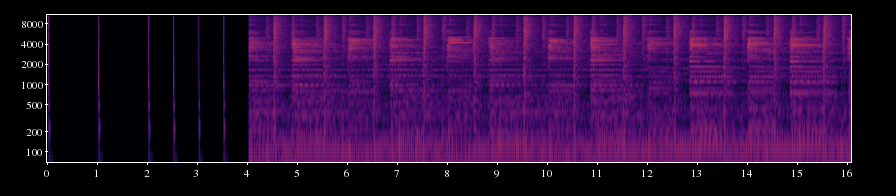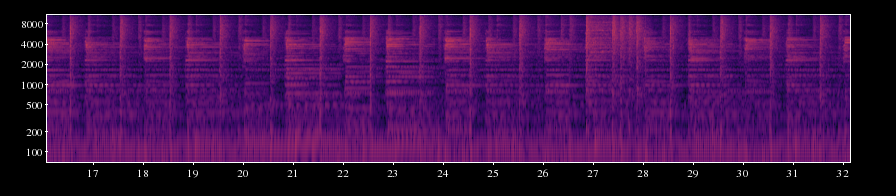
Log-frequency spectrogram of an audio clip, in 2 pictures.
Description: rythmique 2 120

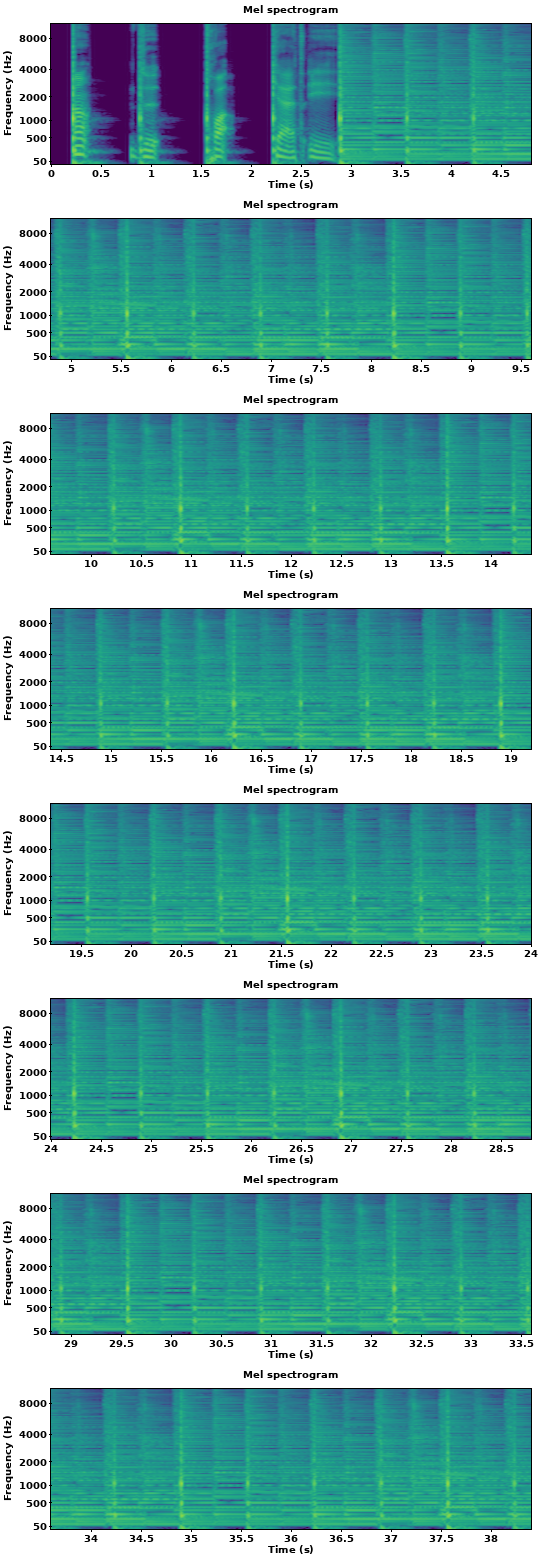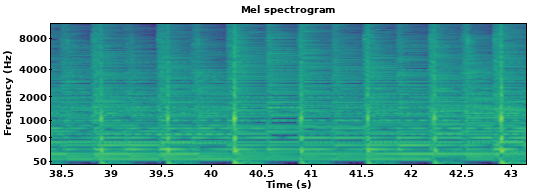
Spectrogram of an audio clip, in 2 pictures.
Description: Flèches vers le bas et le haut

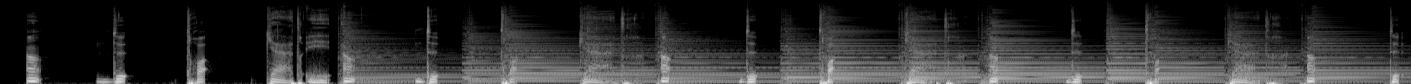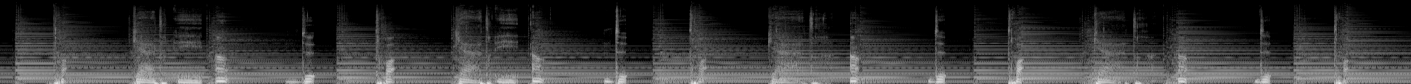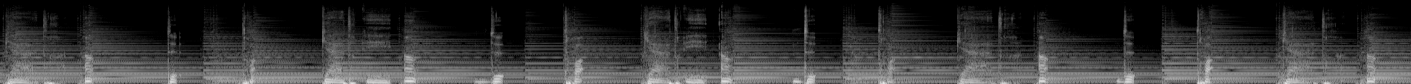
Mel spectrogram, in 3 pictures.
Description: moyen travailler la rythmique; De 0 à vos premières suites d'accords

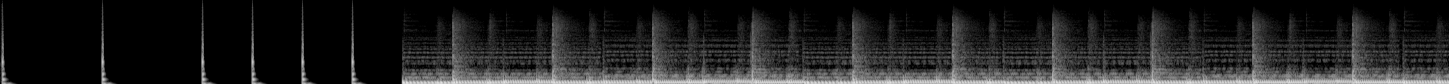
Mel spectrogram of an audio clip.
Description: backing majeur, 120

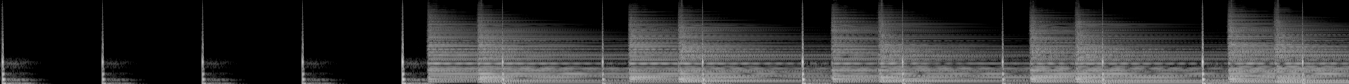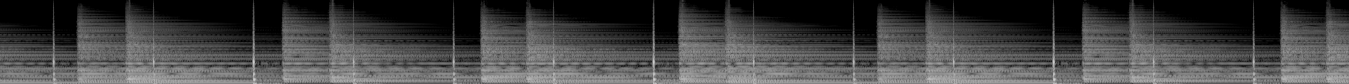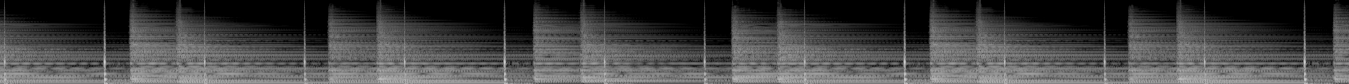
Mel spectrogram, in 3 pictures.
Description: Deux flèches vers le haut

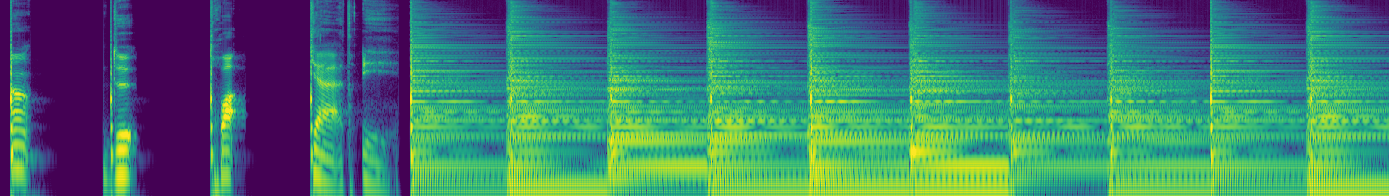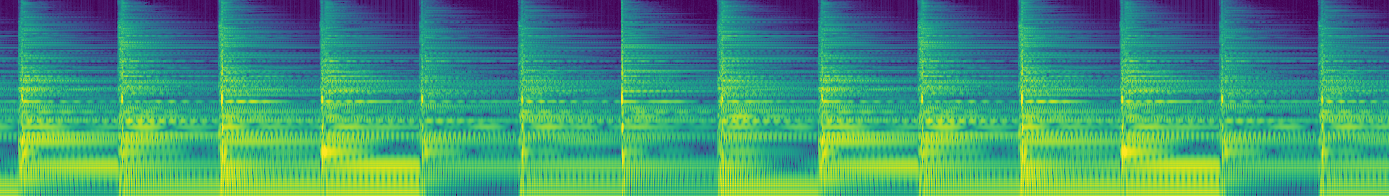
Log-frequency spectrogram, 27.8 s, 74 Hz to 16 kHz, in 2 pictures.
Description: Flèches vers le bas 150

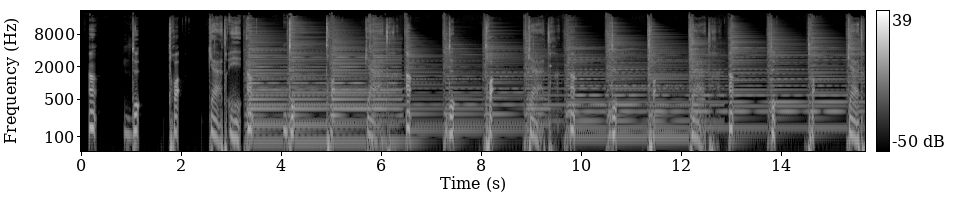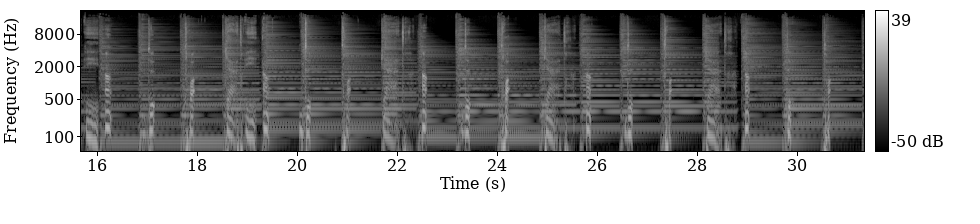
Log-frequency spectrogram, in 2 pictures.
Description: moyen travailler la nouvelle grille avec la première rythmique; De 0 à vos premières suites d'accords

